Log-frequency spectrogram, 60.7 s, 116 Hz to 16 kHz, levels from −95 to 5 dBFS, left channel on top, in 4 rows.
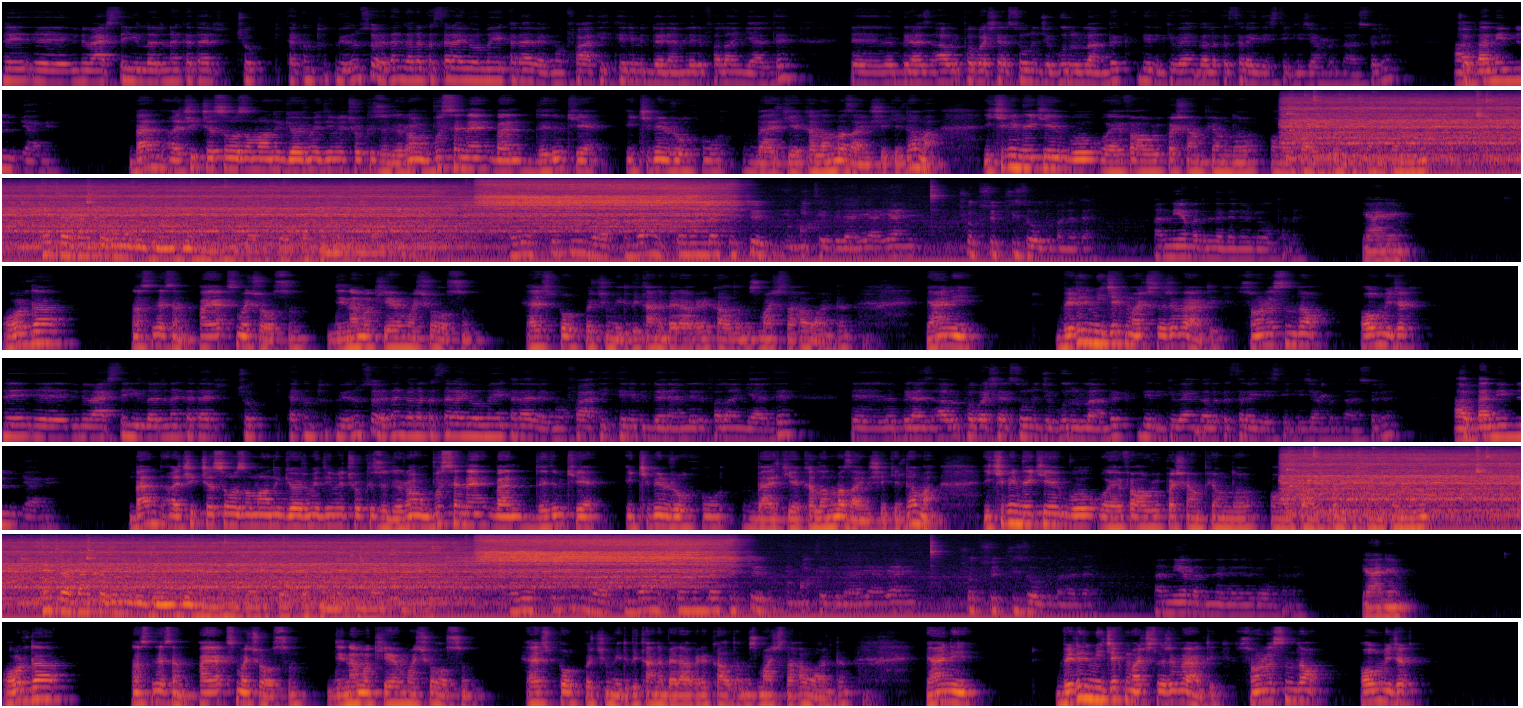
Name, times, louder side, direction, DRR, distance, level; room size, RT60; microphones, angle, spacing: voice 1, 0.0-2.6 2.8-7.9 8.5-13.9 14.6-15.7 35.4-39.5 39.9-41.3 41.9-43.3, left 1 dB, 85° left, 0 dB, 1.2 m, -47 dB
voice 2, 14.5-14.9 16.5-21.2 21.4-30.0 30.7-34.7 44.0-44.4 45.6-46.2 46.9-50.3 50.8-55.3 56.1-58.8 59.2-59.7, right 3 dB, 50° right, 5 dB, 0.7 m, -39 dB
Toilet flush, 27.9-40.6, right 2 dB, 15° right, 0.9 m, -30 dB
6.3 x 2.6 x 2.8 m, 0.39 s
head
